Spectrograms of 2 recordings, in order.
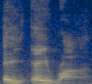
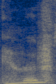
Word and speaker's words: Aaron: you say it the first time i said ay-ay-ron because it's pronounced aaron you done messed up ay-ay ron now take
